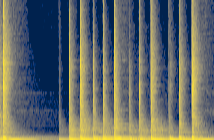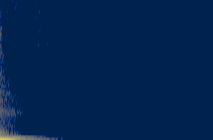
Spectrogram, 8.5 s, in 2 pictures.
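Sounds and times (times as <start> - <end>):
Fame MS drum kit 10 12 14 inch toms played together: 0.0 - 4.4.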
